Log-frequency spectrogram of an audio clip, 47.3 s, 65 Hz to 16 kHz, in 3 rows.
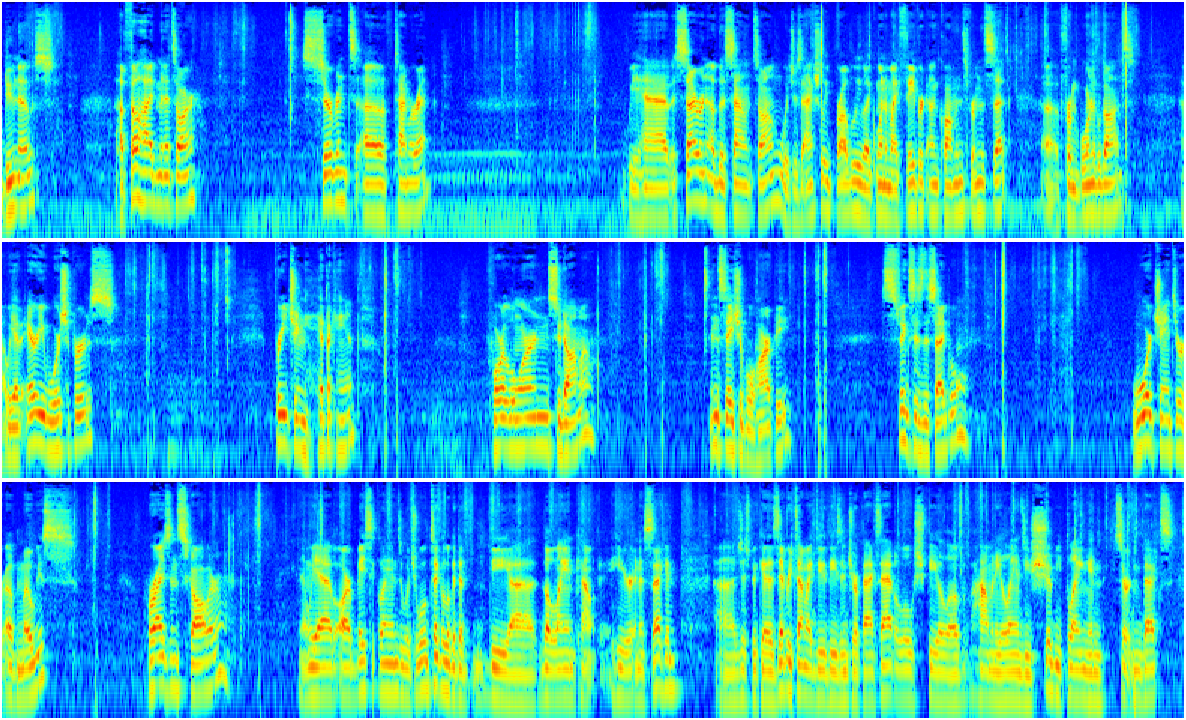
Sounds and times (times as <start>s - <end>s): Speech: 0.0s - 0.8s, 1.5s - 2.7s, 3.9s - 5.8s, 8.3s - 17.3s, 19.4s - 20.6s, 22.2s - 23.8s, 25.2s - 26.3s, 27.5s - 28.7s, 30.8s - 32.6s, 33.4s - 34.6s, 35.5s - 47.2s.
